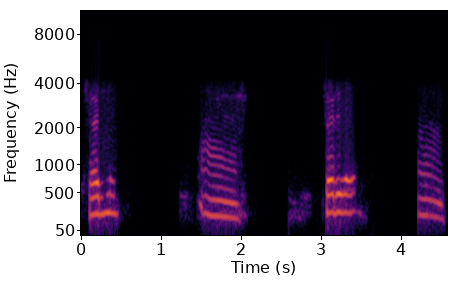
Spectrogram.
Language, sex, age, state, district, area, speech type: Tamil, female, 60+, Tamil Nadu, Pudukkottai, rural, conversation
